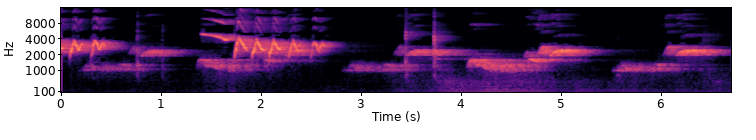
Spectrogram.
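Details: White-rumped shama in full song, alternating quick trilled zigzag notes with rich low and mid whistles in short, varied phrases and brief gaps.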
